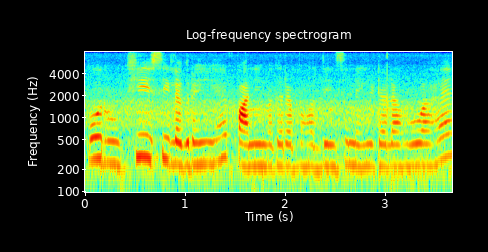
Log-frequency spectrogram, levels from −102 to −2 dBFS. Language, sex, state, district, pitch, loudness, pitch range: Hindi, male, Chhattisgarh, Raipur, 225 Hz, -22 LUFS, 220-260 Hz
